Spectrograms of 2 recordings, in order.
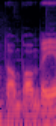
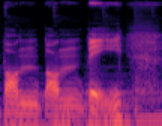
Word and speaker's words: BonBonB: Like if you think the last two letters in my name are N and B, BonBonB. How is that pronounced? If you've never heard my name said before, well, the word bomb, B-O-M-B, ends with an M and a B. So is BonBonB BonBonB? No, it's not.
